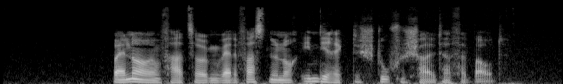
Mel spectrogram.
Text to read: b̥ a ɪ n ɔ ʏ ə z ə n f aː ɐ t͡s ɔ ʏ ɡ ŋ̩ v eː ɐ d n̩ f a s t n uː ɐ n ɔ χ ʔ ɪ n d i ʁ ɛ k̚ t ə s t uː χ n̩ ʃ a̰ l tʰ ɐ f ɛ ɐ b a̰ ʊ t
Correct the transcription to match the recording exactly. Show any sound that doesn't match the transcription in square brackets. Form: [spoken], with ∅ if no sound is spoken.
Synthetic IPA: b̥ a ɪ n ɔ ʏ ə [ʁ] ə n f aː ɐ t͡s ɔ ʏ ɡ ŋ̩ v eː ɐ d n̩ f a s t n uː ɐ n ɔ χ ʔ ɪ n d i ʁ ɛ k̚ t ə [ʃ] t uː [f] n̩ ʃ a̰ l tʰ ɐ f ɛ ɐ b a̰ ʊ t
